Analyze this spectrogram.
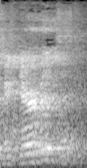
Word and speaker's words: McDiarmid: I know, but am I pronouncing that right? I know she's a girl. Is it McDiarmid?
